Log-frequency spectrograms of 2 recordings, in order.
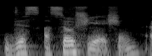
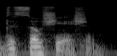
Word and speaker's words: dissociation: Now, that's not disassociation, as it's often mispronounced, but dissociation.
